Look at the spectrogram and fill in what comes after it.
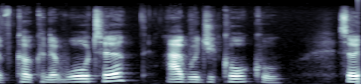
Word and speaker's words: coco: This word is quite similar to the Portuguese word for coconut, coco. Now, here the emphasis is in the first syllable, coco, and the O at the end has an U sound, ku.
